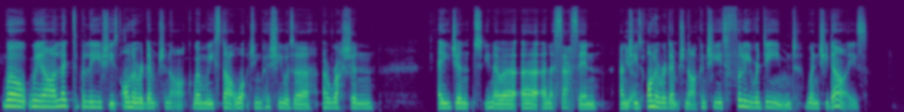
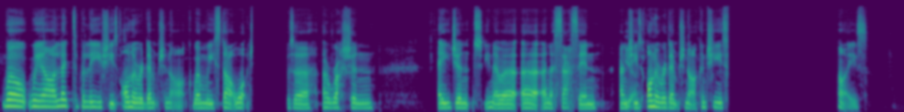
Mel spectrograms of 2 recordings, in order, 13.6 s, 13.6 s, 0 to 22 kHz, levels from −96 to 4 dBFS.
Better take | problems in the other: first | audio cutting out; at 4 s for 0.5 s and at 11 s for 1.5 s

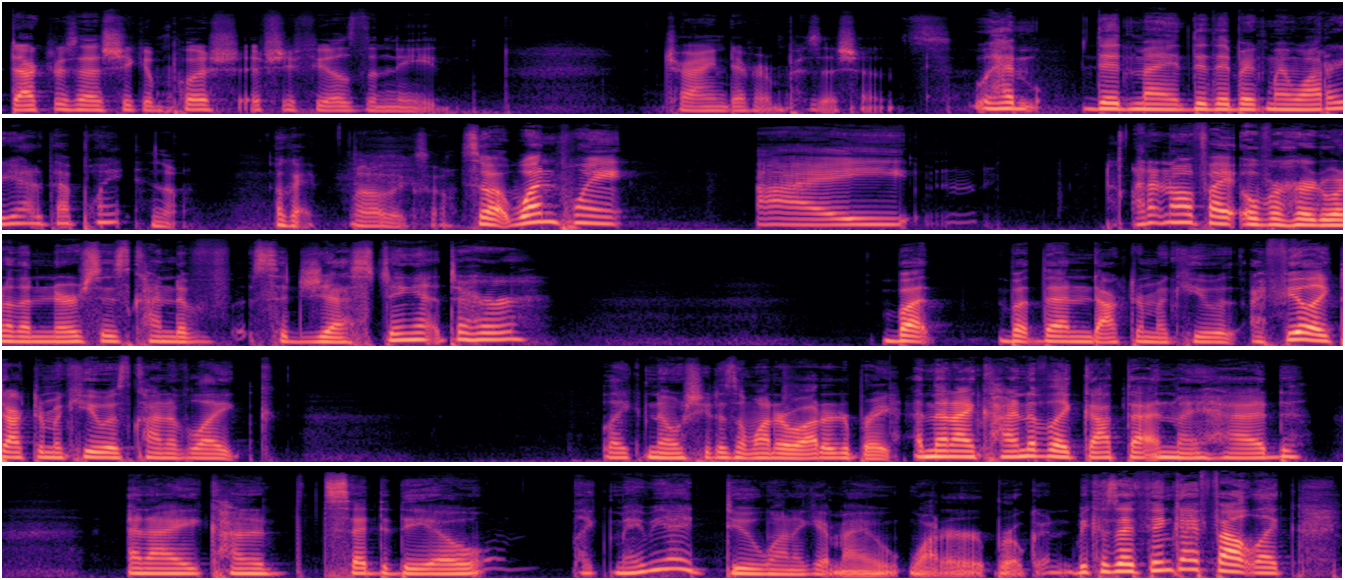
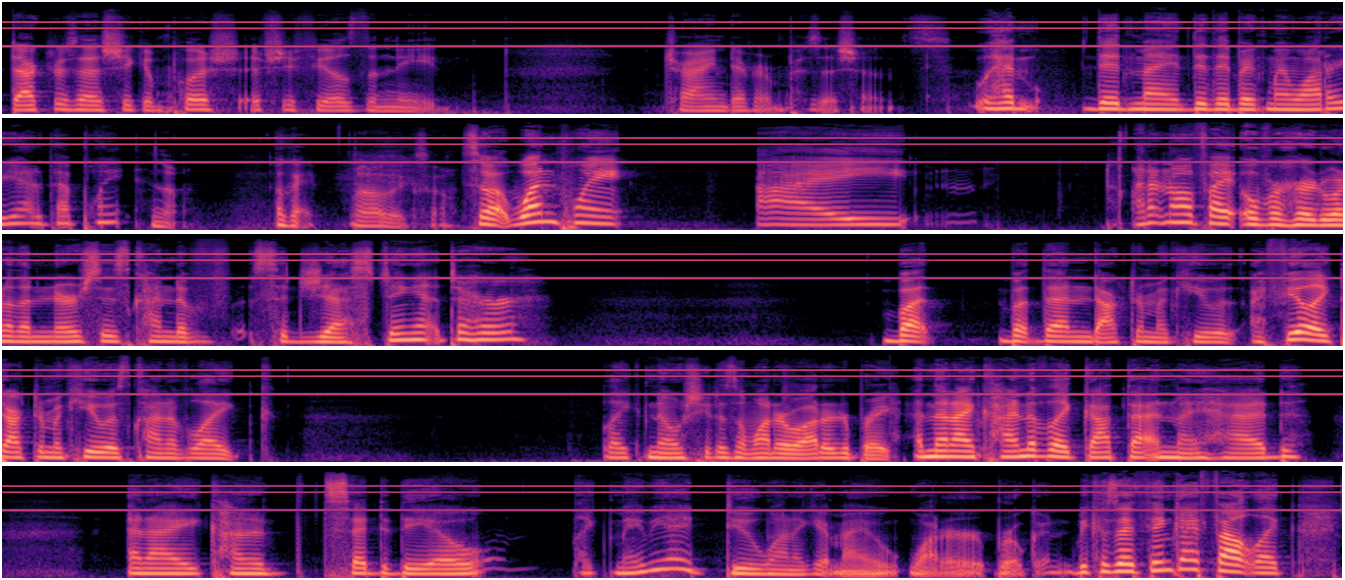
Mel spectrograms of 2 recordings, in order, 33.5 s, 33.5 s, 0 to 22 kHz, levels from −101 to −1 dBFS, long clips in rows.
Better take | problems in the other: first | high-pitched whine; loud; throughout; 10.5 kHz, 9 dB below the speech

